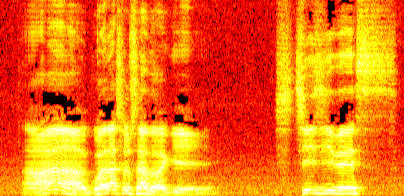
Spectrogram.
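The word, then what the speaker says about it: 七時: Pero se escucha mucho más shichiji, shichiji. ¿Nanji ni aimasu ka? Shichiji ni aimashou. Shichiji desu. ¿Ima wa nanji desu ka? Shichiji desu. Practica esta pronunciación porque es difícil, ¿eh? Shi, chi, ji, desu.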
